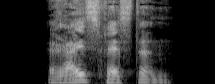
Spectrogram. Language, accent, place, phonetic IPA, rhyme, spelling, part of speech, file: German, Germany, Berlin, [ˈʁaɪ̯sˌfɛstn̩], -aɪ̯sfɛstn̩, reißfesten, adjective, De-reißfesten.ogg
- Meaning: inflection of reißfest: 1. strong genitive masculine/neuter singular 2. weak/mixed genitive/dative all-gender singular 3. strong/weak/mixed accusative masculine singular 4. strong dative plural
